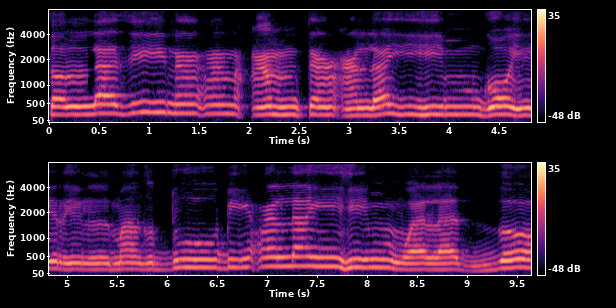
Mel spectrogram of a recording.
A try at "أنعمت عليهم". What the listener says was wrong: An'amta. Tanya harus jelas. Ya, jangan langsung lengket ke ain dia. Jadi kalau lengket begini dia. An'amta alaihim. Hamzah dulu. Nun baru ain.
